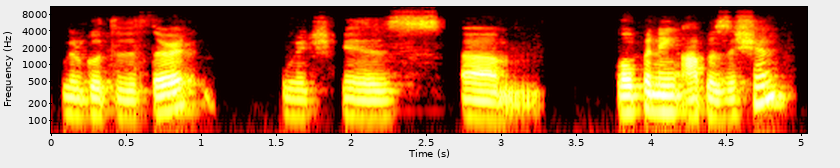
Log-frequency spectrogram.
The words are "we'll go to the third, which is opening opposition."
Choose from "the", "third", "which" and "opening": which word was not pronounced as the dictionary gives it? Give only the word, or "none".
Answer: none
